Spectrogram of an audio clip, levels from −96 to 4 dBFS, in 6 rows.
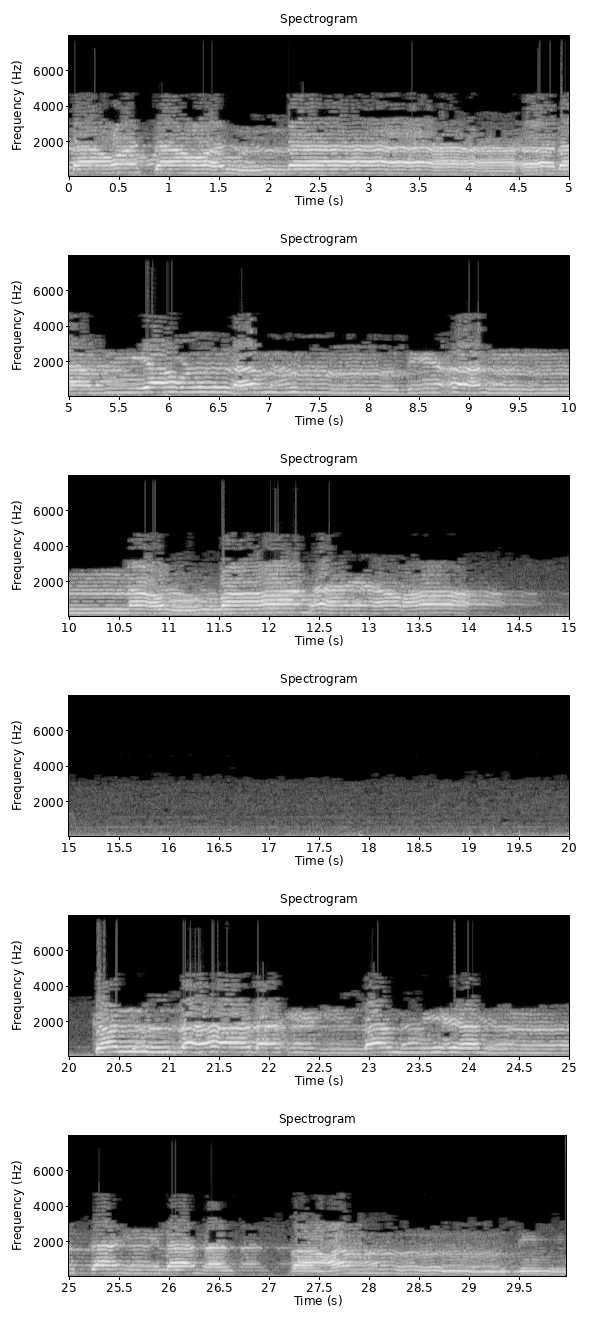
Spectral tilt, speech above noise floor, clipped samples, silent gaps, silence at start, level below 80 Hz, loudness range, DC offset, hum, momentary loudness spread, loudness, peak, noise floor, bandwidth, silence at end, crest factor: -7.5 dB/octave; 31 dB; under 0.1%; none; 0 s; -40 dBFS; 5 LU; 2%; none; 10 LU; -11 LUFS; 0 dBFS; -40 dBFS; 5 kHz; 0 s; 12 dB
